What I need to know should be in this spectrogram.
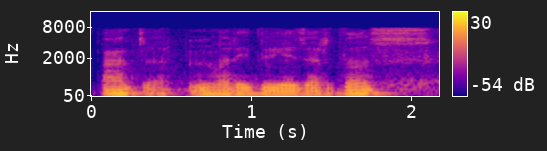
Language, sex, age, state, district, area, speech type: Nepali, female, 60+, West Bengal, Jalpaiguri, rural, spontaneous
